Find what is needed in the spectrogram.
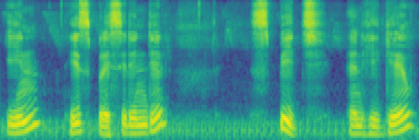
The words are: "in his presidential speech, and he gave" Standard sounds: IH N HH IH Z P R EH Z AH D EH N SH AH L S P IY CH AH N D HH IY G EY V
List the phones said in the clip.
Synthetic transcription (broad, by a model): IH N HH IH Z P R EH S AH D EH N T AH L S P IY CH AH N D HH IY G EY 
